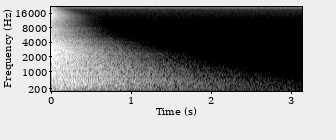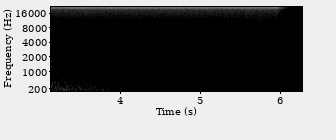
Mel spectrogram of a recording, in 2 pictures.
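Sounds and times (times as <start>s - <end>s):
EMT 140 dark plate reverb impulse response: 0.0s - 3.1s.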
